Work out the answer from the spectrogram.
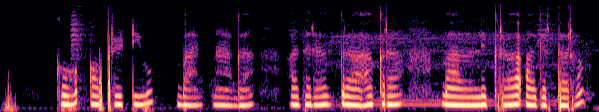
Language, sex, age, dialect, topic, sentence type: Kannada, male, 25-30, Dharwad Kannada, banking, statement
